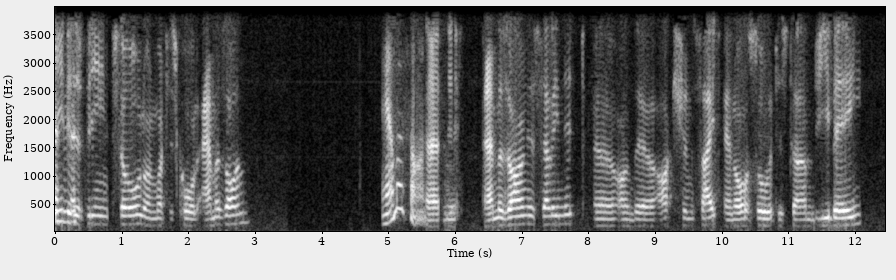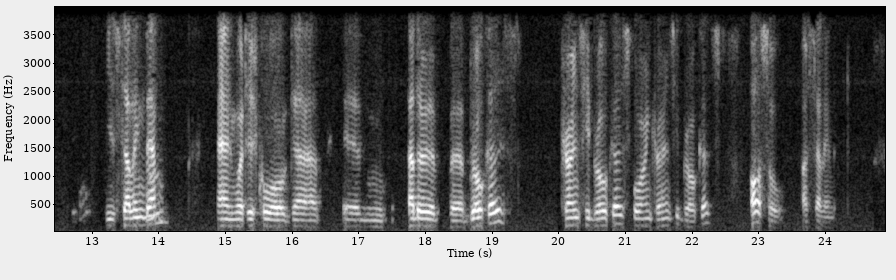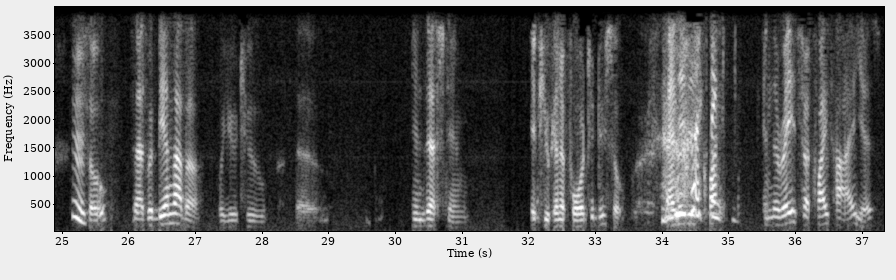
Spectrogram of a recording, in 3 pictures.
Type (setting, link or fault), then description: link, phone line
